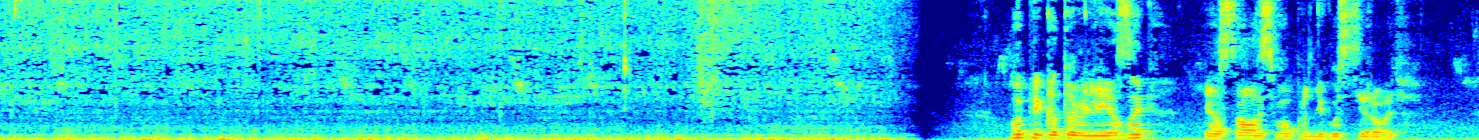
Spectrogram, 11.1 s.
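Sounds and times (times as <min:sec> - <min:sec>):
food sizzling in hot oil: 0:00.0 - 0:07.0.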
